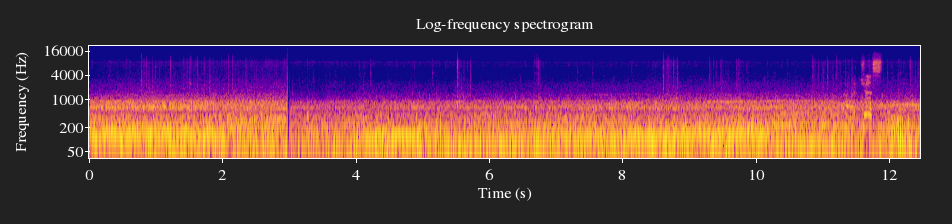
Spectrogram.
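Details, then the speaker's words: 1996 Range Rover, 4.0 L petrol, 4HP24 four-speed automatic: low even whine over road rumble starting about 40 km/h, constant at 40–50 km/h under load, not coasting; driveline suspected, likely differential, not confirmed. "noise just starts to come in at about 40 kilometers an hour so if I just try and maintain 40 50 kilometers an hour sort of under load not coasting the noise is there all the time"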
